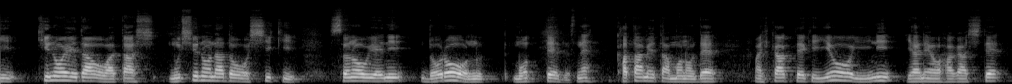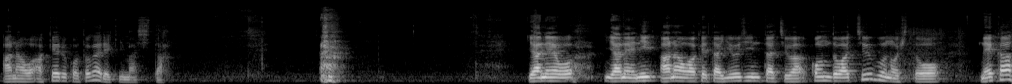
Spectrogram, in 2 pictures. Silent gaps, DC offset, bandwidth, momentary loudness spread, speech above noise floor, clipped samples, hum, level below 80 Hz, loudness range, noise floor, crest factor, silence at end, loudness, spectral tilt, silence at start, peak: none; under 0.1%; 14 kHz; 13 LU; 38 dB; under 0.1%; none; -78 dBFS; 11 LU; -59 dBFS; 20 dB; 0 s; -22 LUFS; -6 dB/octave; 0 s; -2 dBFS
